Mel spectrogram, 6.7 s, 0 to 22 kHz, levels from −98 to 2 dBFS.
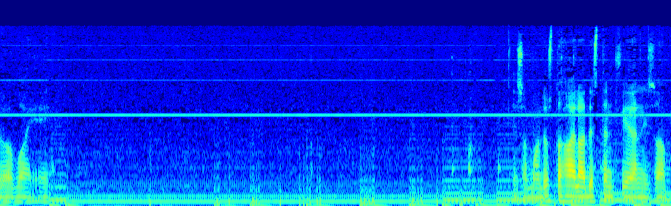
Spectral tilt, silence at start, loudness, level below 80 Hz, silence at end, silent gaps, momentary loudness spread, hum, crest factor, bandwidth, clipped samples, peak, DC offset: -5 dB/octave; 0 s; -44 LUFS; -62 dBFS; 0 s; none; 18 LU; 50 Hz at -60 dBFS; 24 dB; 13 kHz; under 0.1%; -20 dBFS; under 0.1%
